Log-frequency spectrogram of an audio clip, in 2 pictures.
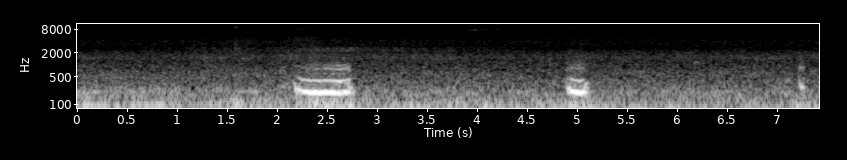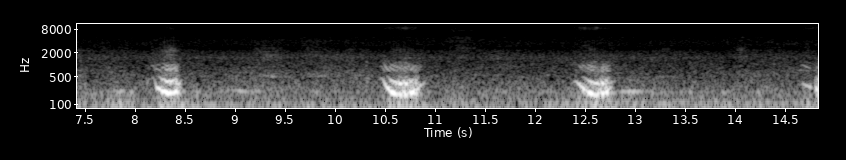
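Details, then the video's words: A sleeping cat snores softly, each quiet, low, raspy breath sound coming about every two to three seconds in a still room with faint background hiss. "Cat Roncando en su dulce sueño"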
